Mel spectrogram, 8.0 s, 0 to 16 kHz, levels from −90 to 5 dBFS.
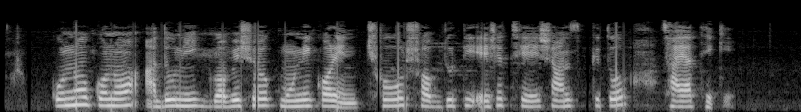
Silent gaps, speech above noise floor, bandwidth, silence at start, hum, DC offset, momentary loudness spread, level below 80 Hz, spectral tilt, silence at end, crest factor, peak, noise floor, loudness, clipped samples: none; 43 dB; 8 kHz; 0.15 s; none; under 0.1%; 9 LU; -52 dBFS; -5 dB/octave; 0.7 s; 16 dB; -2 dBFS; -60 dBFS; -17 LUFS; under 0.1%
